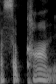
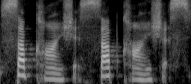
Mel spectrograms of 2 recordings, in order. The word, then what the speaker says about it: subconscious: 요 첫 음절에도 같이 강세가 들어가서 여기는 꺽쇠 발음으로 하셔요. 그러니까 subcon 이렇게 아니고 subconscious 이렇게요.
